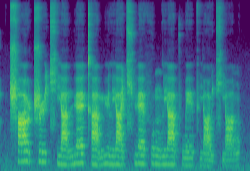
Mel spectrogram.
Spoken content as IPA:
ʈ͡ʂʰɑ˥ʊ̯ʈ͡ʂɻ̩˥ t͡ɕʰjä˨˩n̪ɥɛ˥kʰä˨˩ my˥˩ljä˧˥t͡ɕʰɥɛ˥ fʊ˥˧ŋljä˥˩ pʰwe˧˥ɪ̯pʰjɑ˨˩ʊ̯t͡ɕʰjɑ˧˥ŋ

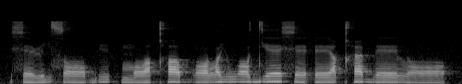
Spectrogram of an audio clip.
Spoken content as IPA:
xɛ˩ɭi˧ sɔː˩bɪ˥ | mɔː˩qʰɔ˥ bɔ˧lˠi˥wɔ˥ dʲɛː˥xɛ˧ʔɛː˧qʰɪ˥ bɛː˥ lɔː˩

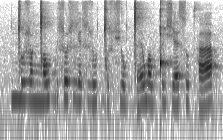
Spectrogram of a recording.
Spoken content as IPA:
ŋ͡ǀuɮɔŋ͡ǀɔw biɬʊɬ ɮeɬɮu ɡ͡ǀuɬɕowɡ͡ǀɛ wɔwǃiɕɛ sut̪ʰa

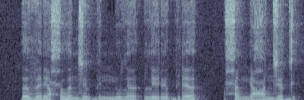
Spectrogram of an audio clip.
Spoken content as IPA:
əvɛɾeə̯ ħuə̯nzʏl bɪnːu lə | lɪ ɾʏə̯biɾɛə̯ | ħəlŋeʕə nzʏə̯ɡɪ

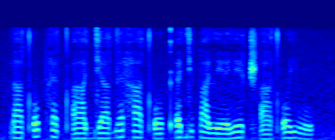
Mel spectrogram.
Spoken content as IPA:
ɾatʼopʰɛ tʼa dʲadɛha tʼokʼɛdʲupa lʲelʲe t͡ʃʼatʼoju

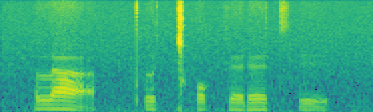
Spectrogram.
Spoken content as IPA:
la | pʼəǀʰɔ kɛɾɛt͡sʼe

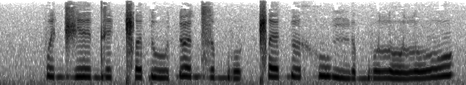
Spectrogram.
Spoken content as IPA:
pəd͡ʒe deǁəɗu ɗœd͡zəbo ǁɛɠəxu ŋɛbolo lo

